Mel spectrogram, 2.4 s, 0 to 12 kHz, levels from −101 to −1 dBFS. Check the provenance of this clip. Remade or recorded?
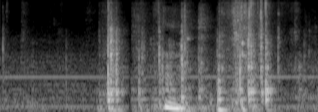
recorded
